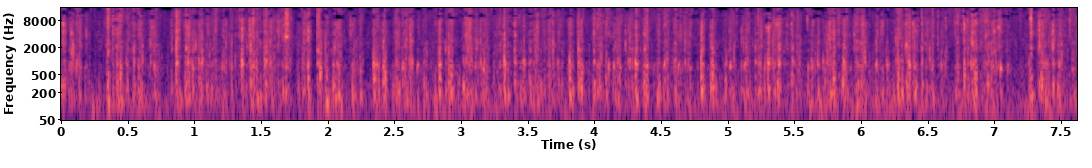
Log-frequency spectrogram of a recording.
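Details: A running horse makes fast, clattering hoofbeats in a busy, uneven rhythm of sharp knocks, about two strong beats each second, continuing without pause.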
